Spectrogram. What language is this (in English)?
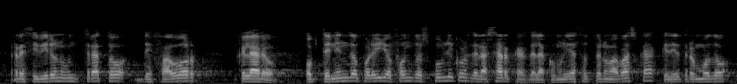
Spanish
